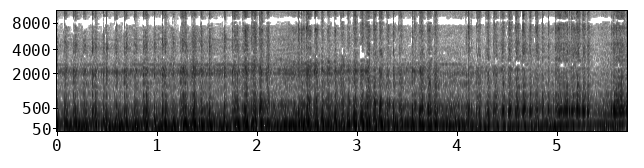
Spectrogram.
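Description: Honda Civic drag car's engine held at high revs with a rapid, even crackle, the revs wavering up and down. Near the end the pitch sweeps sharply upward.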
